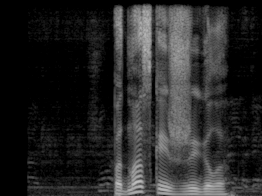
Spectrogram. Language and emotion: Russian, neutral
